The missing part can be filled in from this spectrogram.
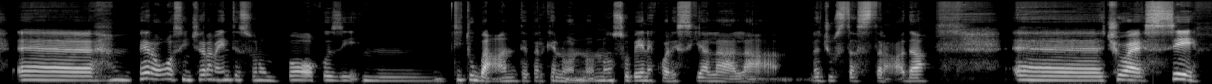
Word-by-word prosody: ehm, 200 -1 0
però 245 -2 -2
sinceramente 210 -1 -6
sono 195 -1 -5
un 185 -2 -13
po' 200 0 -3
così, 185 -2 -10
mhmm, 170 -2 -17
titubante 165 -6 -5
perché 165 +2 -14
non 165 +4 -11
non 205 - -12
non 180 0 -9
so 185 0 -1
bene 180 -1 -5
quale 150 -1 -9
sia 165 0 -1
la 150 -3 -5
la 130 - -9 0.3
la 175 - -11
giusta 175 -1 -2
strada. 155 0 +1 0.9
Uhm, 190 -2 0
cioè 200 -1 +5
se, 235 -6 +8
190 Hz, 125 wpm, -20 LUFS, 170-200 Hz, 0.9 s, se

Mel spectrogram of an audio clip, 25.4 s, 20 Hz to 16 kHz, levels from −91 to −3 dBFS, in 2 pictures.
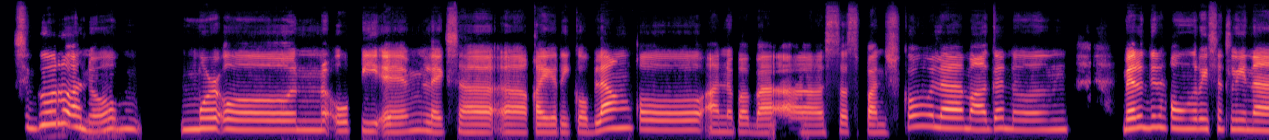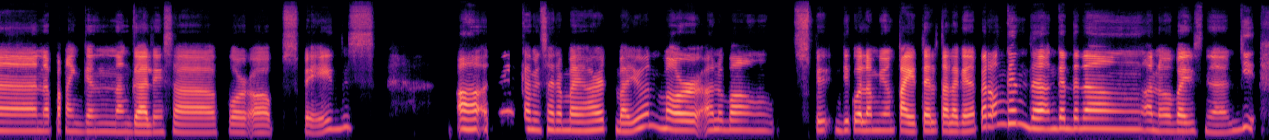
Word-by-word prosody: Siguro 325 +6 0
ano, 230 -3 -2 0.6
more 240 +2 -1
on 210 -1 -1 0.2
OPM 190 -1 +1
like 165 -1 +1
sa, 165 -1 0
ah, 165 0 0
kay 165 0 +1
Rico 165 0 -6
Blanco, 215 -1 -1
ano 175 0 -4
pa 170 -2 -5
ba, 160 0 0 0.2
ah, 160 0 -2
sa 175 +2 -6
Sponge 165 +1 -5
Cola, 265 -3 +1
mga 220 -1 +2 0.2
gano'n. 215 0 -8 0.5
Meron 250 +3 +7
din 270 0 -2
akong 235 -2 -3
recently 230 -1 -2
na 210 -1 +4 0.5
napakinggan 180 -1 -3
nanggaling 170 0 +2
sa 165 -1 0
Four 165 -1 -4
of 160 0 -1
Spades. 225 - -5 0.8
Ah, 230 0 +4
ano - - -26
'yun, 335 0 -11
Come 230 -2 -3
Inside 210 -1 -2
of 205 - -5
My 200 -1 +2
Heart 210 +3 0
ba 180 -2 -1
'yun, 280 +9 -4
more 210 -5 +3
ano 210 +1 -4
bang 210 -1 0 0.5
sp 200 0 -4
'di 205 -1 -7
ko 205 0 +2
alam 200 0 +2
'yung 200 0 -1
title 190 -1 +6
talaga, 185 0 +3
pero 275 +5 +2
ang 340 - -12
ganda, 285 -10 +4
ang 230 - -4
ganda 240 0 +1
ng 230 -2 +2
ano 190 -2 -2
vibes 185 -1 +2
nya. 165 -1 -1
'Di 230 +5 -5
210 Hz, 145 wpm, -25 LUFS, 180-235 Hz, 0.8 s, Meron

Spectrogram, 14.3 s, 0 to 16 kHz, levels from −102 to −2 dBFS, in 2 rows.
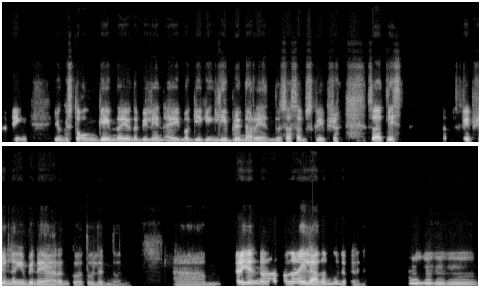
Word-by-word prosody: maging 110 0 -2 0.4
yung 115 -1 -5
gusto 120 +1 -2
kong 120 -2 -6
game 115 -1 +3
na 115 - +2
yun 110 0 +1
na 110 - -2
bilhin 110 +2 -3
ay 105 -1 -1
magiging 110 0 -4
libre 120 -1 0
na 110 -1 -2
rin 100 -3 -3
dun 110 +1 -8
sa 125 - -2
subscription. 105 -1 -5 0.5
So 150 - +1
at 145 - 0
least, 160 0 -2 0.6
subscription 150 - -3
lang 125 -1 0
yung - - -7
binayaran 105 -1 -1
ko 95 -1 -10
tulad 100 +1 -10
nun. 90 -1 -21 0.7
Um, 100 -1 -12 0.3
ayun 195 -4 +10
mga 180 0 +2 0.2
pangangailangan 165 -6 +6
muna 115 -3 -7
talaga. 95 -2 -17 0.7
Mm, 155 0 -2
mm. 130 -1 -6
115 Hz, 145 wpm, -23 LUFS, 105-135 Hz, 0.7 s, ayun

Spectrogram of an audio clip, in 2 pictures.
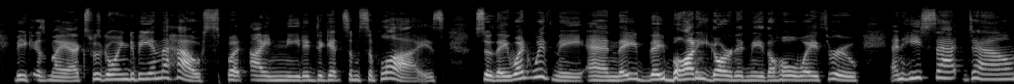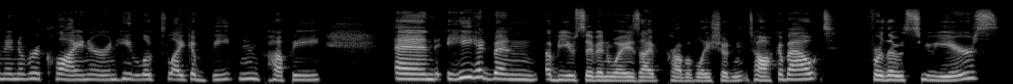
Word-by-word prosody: because 210 -2 -3
my 185 -3 -1
ex 170 +5 -2
was 250 - -1
going 235 +1 +1
to 250 - -1
be 250 +1 -1
in 265 - -1
the 300 - +1
house, 170 - +1
but 210 -3 0
I 205 -2 +1
needed 190 0 -2
to 200 - 0
get 200 0 -3
some 210 -2 -4
supplies. 200 - 0 0.3
So, 220 -3 +3
they 185 -1 +2
went 275 +9 +2
with 345 -3 0
me 175 -5 -3
and 185 -1 +1
they 220 +6 +3
they 230 +4 +4
bodyguarded 220 -4 +5
me 190 0 -1
the 185 0 -1
whole 205 0 0
way 195 0 +2
through, 195 -4 -1 0.3
and 215 +5 -3
he 285 +4 0
sat 305 -1 +1
down 240 -2 -1
in 245 0 -4
a 245 - -5
recliner 230 -4 -3
and 225 +1 -5
he 255 +1 -4
looked 230 +3 -6
like 220 -3 -2
a 240 - 0
beaten 240 +6 -6
puppy, 210 +1 -5 0.7
and 245 -2 +5
he 300 +7 +2
had 330 -8 0
been 225 -4 0
abusive 205 -3 -1
in 180 -1 0
ways 175 -1 +1
I 170 -1 +1
probably 170 -1 -4
shouldn't 180 +2 -5
talk 190 -2 +2
about 235 +3 +2 0.4
for 220 -2 +2
those 200 -1 +1
2 235 - -4
years 215 +10 0
215 Hz, 180 wpm, -24 LUFS, 190-245 Hz, 0.7 s, bodyguarded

